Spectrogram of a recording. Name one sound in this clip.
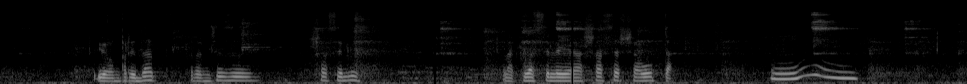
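A woman talks with animation nearby.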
